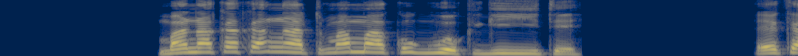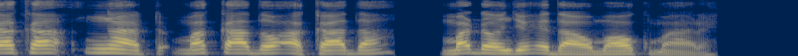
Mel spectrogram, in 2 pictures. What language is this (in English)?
Luo (Kenya and Tanzania)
